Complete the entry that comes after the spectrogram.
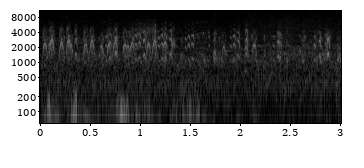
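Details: Red-necked Phalaropes on Flatey Island, Iceland, give a busy chatter of short, sharp high chips and twittering notes, several birds overlapping, with soft low thumps of wind beneath.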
